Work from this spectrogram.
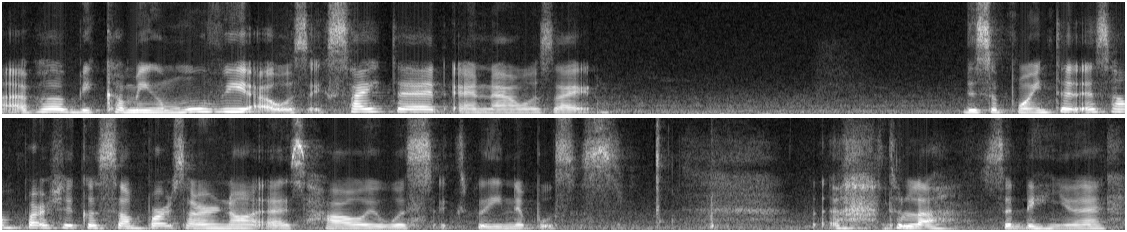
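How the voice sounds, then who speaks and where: A woman's voice: mid-range voice, a little hiss or hum. A young woman with a Malaysian English accent, chatting casually about books and slipping Malay words into her English. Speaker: book vlogger. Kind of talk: casual chat.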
